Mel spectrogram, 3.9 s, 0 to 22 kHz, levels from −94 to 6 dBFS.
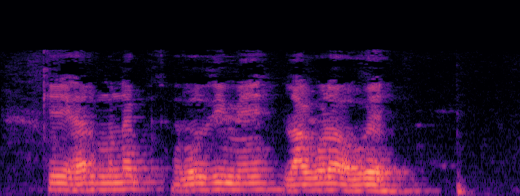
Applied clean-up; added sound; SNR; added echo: none; none; none; none.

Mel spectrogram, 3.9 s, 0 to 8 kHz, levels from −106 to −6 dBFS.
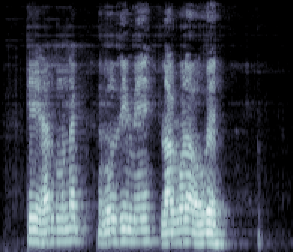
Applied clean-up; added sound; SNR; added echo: neural mask model DeepFilterNet 3.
